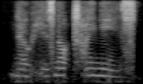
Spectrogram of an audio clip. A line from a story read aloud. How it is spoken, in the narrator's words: Sarah whispered back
